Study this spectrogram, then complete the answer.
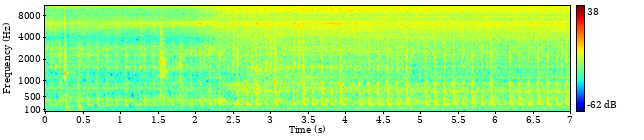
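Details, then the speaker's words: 2006 Renault Scenic with the K4M 1.6 engine and automatic, about 202,000 km, cold idle: a sharp metallic ticking of about four per second, coming from below. The owner says it fades as the engine warms and another noise appears. Cause unknown. "Автомобиль Renault Scenic 2006 года. Двигатель К4М. Вот такой звук. На холодную."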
